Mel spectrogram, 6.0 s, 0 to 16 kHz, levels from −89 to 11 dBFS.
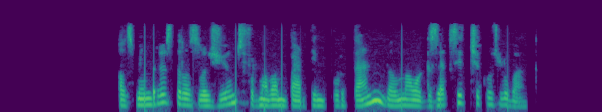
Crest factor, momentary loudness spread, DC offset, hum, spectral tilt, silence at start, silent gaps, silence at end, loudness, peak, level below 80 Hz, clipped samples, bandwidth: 16 dB; 9 LU; under 0.1%; none; -4.5 dB/octave; 1.2 s; 3.47-3.53 s; 0.75 s; -22 LUFS; -6 dBFS; -58 dBFS; under 0.1%; 8 kHz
